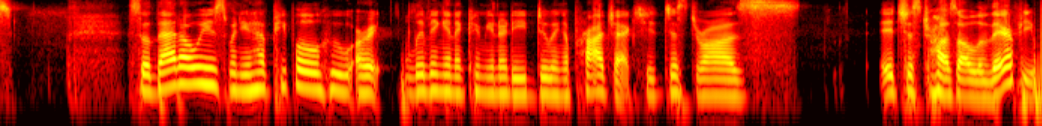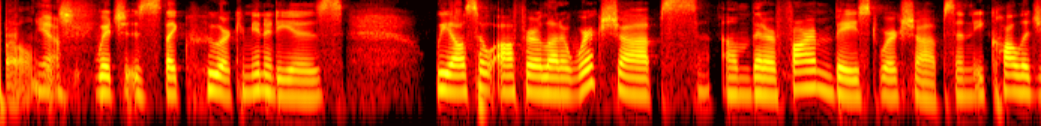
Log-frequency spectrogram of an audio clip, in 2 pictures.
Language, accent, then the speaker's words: English; Canada; also born or lived in New York City, United States / Sullivan County, New York, United States; now in Damascus, Pennsylvania, United States; I come from Canada, moved to New York City, and then started operating a theater in Sullivan County, New York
